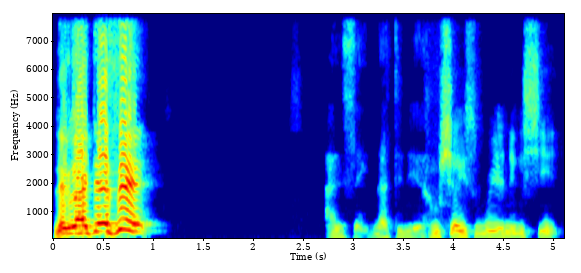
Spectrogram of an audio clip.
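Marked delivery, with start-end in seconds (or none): 0.0-1.0 slow, high, loud announcement; retold loud call. Announcing his release to the whole prison, loud and slow. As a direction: let it ring down the block. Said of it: "And it echoed".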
